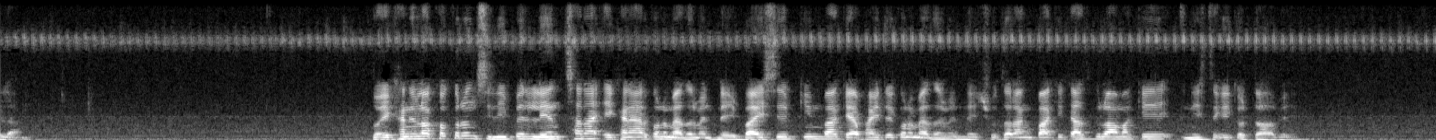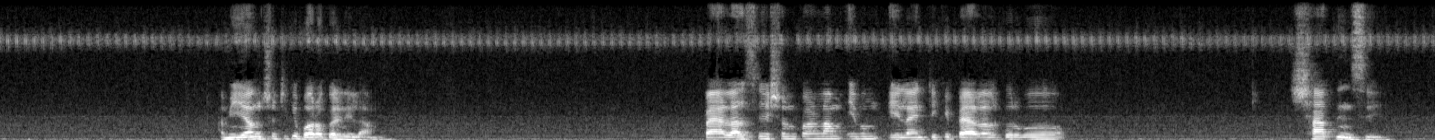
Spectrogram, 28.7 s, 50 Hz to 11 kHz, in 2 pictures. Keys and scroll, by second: 0.8 Home, 16.4 Return, 27.1 Down, 28.6 KP_7.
